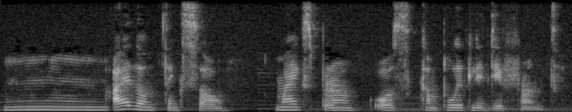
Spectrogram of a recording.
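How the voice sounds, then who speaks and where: A woman's voice: lowish voice, normal speed, darkish tone, soft background music, poor audio. A Russian-speaking woman guesting on a podcast and talking cheerfully, with laughs. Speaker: guest interviewer.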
